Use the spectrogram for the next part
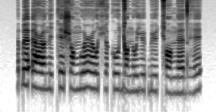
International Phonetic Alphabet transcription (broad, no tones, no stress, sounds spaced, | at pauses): ɓ ɛ ʔ ɛ ʕ œ n i k e ʃ ɔ ŋ u ʕ u o̯ ç œ k u ɟ ɔ n u j y ɓ y c ɔ ŋ ɛ dʱ e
